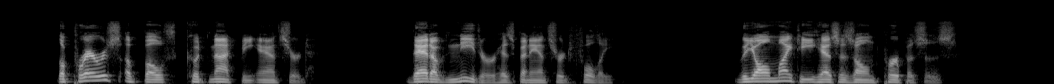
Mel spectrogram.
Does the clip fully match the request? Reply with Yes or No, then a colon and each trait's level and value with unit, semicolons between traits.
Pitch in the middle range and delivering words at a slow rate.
No: low, 110 Hz; slow, 120 wpm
